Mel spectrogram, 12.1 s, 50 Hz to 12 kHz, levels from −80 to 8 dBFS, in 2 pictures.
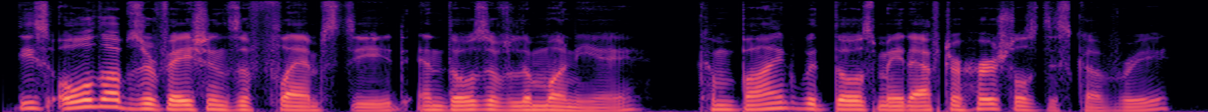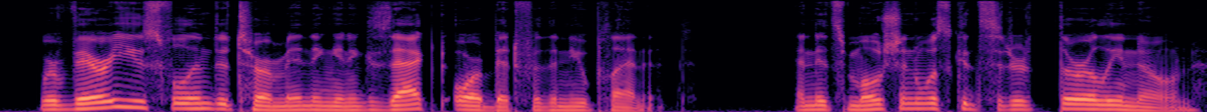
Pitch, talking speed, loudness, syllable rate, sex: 125 Hz, 180 wpm, -19 LUFS, 6.3 syllables/s, male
